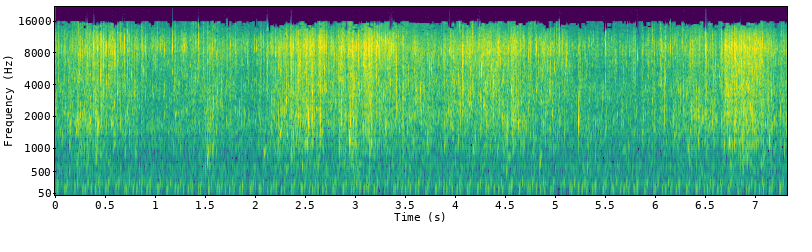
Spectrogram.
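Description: Water running and splashing through a shallow muddy ditch, pouring past a bamboo fish trap.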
